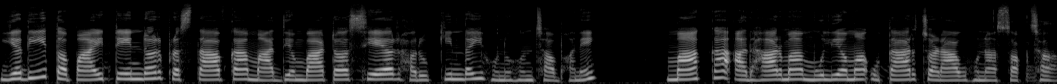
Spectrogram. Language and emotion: Nepali, neutral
